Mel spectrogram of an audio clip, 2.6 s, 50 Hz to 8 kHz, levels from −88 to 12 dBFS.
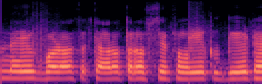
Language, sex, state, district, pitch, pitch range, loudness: Hindi, male, Uttar Pradesh, Budaun, 190 Hz, 185-195 Hz, -15 LUFS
